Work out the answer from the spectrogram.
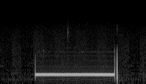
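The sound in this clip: A single steady ringback tone on a telephone call, one flat, low-pitched beep lasting just over a second, alone, with a faint click at its start and end.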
